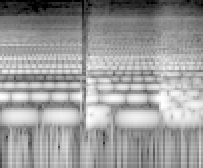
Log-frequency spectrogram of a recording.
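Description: Gabbanelli button accordion in F playing a slow chromatic embellishment: a held chord, then a fresh chord attacked just under a second in, with another note joining near the end.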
